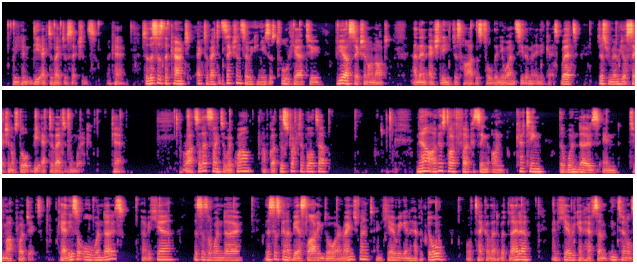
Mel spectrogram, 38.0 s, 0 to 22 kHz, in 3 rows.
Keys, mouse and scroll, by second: 0.1 click, 3.7 scroll down 1, 4.0 scroll up 1, 5.8 click, 10.4 scroll down 1, 11.0-11.6 scroll up 2, 11.8 middle click, 12.6 scroll up 1, 13.0 middle click, 13.8-14.6 scroll down 3, 14.6-16.6 middle drag, 16.6 Escape, 17.0 scroll down 1, 17.5 scroll up 1, 18.3 scroll down 1, 19.3 middle click, 20.1 scroll up 1, 20.4 Escape, 20.8 scroll down 1, 21.2 middle click, 22.0 scroll up 1, 23.0-23.5 scroll down 1, 23.7 scroll up 1, 24.8-26.5 middle drag, 26.5 scroll down 1, 27.2 middle click, 28.7 scroll up 1, 29.6 scroll down 1, 30.0-31.0 middle drag, 32.0 middle click, 32.8 scroll up 1, 33.7-34.3 scroll down 2, 34.5 middle click, 36.0 scroll up 1, 37.7 scroll down 1.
